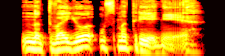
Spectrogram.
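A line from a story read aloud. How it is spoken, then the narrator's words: Muffled, congested voice. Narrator (Russian): глухо ответил Борис Георгиевич, который уже не мог дышать носом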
